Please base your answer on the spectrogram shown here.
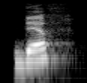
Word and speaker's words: Delft: Adib obtained his PhD from Delft. How do I pronounce it? Did I pronounce it correctly? Delft. Delft, Prof.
